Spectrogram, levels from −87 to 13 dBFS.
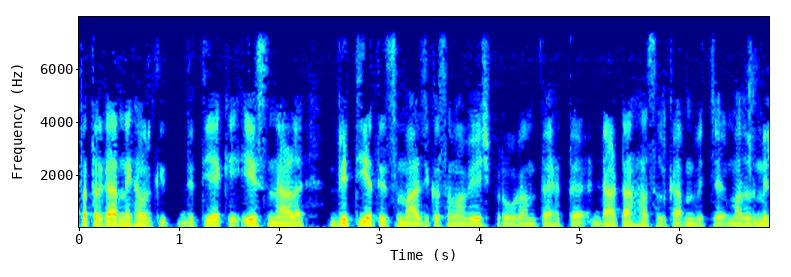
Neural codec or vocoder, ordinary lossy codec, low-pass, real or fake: none; none; 7.2 kHz; real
